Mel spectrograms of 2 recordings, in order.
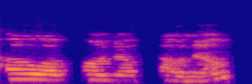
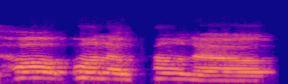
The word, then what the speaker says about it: Ho'oponopono: of energy healing called Ho'oponopono. And it's pretty much phonetically, it's like spelled the way it sounds. Okay, so Ho, not H-O-E, H-O. There's an apostrophe and then O, Ho, no, Ho, no.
